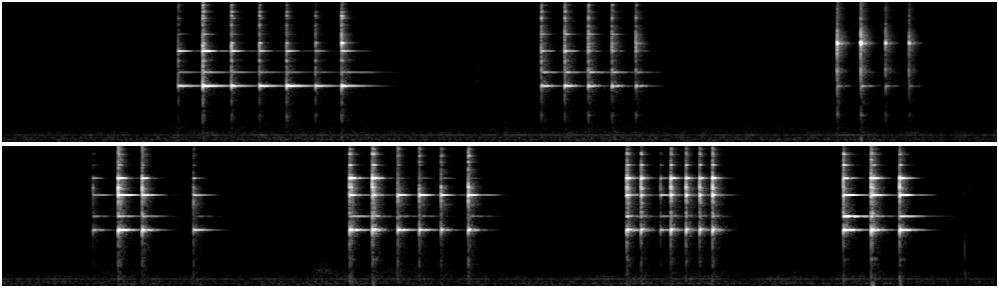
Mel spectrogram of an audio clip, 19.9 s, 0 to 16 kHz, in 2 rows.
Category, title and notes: Sound effects > Objects / House appliances
Glass handling 01
I tapped on an empty glass with a pen - Quality: bit of reverb from the lack of sound-proofing.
